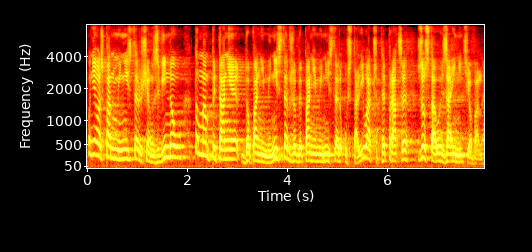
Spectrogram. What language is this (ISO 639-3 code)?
pol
